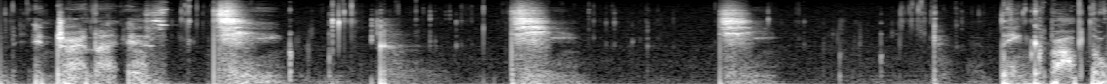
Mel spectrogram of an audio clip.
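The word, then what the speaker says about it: 七: Think about the word cheese, but instead of ch, you make the ch, ch. So make it behind your teeth instead of ch, like towards your teeth. Make it slightly behind. Qi, qi, and it's spelled Q, I, Q, I.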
